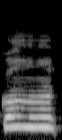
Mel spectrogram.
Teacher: कुंतुम, अब नून साकिन के बाद ता है, यहाँ पे इख्फा हो रहा है, कुन, आवाज थोड़ी नाक में जा रही, थोड़ी बाहर हो रही है, और यहाँ भी गुन्ना हो रहा है लेकिन छोटा हो रहा है, पिछले गुन्ने से छोटा गुन्ना हो रहा है, कामिला गुन्ना हो रहा है।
